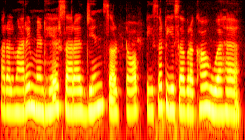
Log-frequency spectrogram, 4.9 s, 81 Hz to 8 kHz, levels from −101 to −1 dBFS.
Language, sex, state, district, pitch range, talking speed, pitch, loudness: Hindi, female, Jharkhand, Garhwa, 205-220 Hz, 185 wpm, 210 Hz, -15 LUFS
